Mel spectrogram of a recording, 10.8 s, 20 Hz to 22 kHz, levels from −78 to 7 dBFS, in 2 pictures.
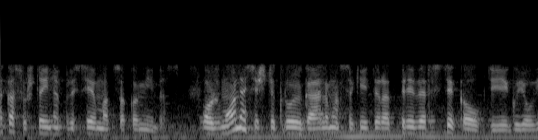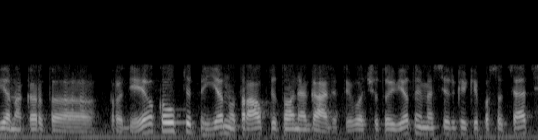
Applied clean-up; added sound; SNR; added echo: none; Car passing by; 18 dB; none.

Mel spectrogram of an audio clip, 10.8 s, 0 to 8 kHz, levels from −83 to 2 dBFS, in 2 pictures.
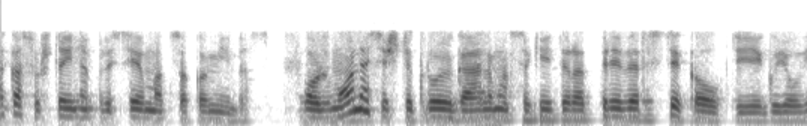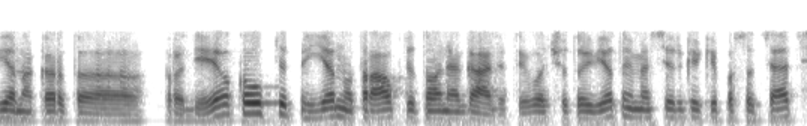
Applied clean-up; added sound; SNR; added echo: neural mask model RNNoise.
